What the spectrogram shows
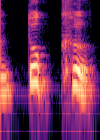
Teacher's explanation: जो विसर्ग है वो आधे ह के समान ह की आवाज देता है।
